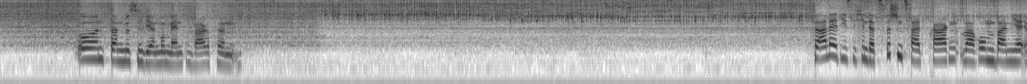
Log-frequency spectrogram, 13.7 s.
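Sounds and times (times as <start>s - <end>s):
pump running: 0.0s - 13.6s
speech: 1.0s - 3.4s, 10.9s - 13.6s.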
